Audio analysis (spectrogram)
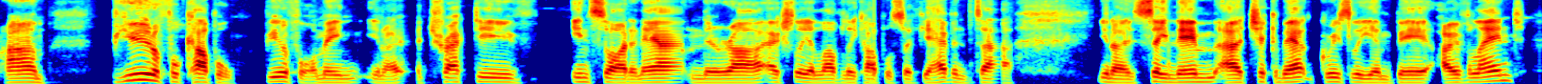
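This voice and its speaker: An Australian man hosting a casual live stream outdoors, rambling with lots of fillers and gentle teasing. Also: mid-range voice, fairly even intonation, a little fast, no echo, studio quality. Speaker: host. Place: outdoors by a river.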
